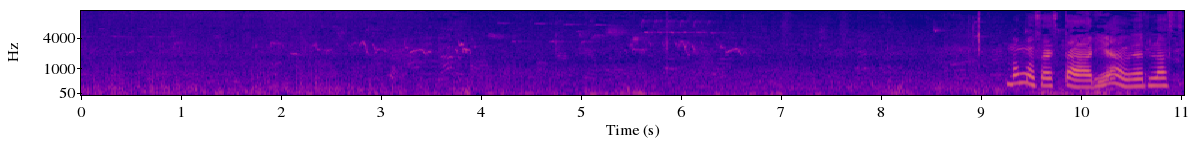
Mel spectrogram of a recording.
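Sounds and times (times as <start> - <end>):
small birds chirping: 0.0 - 7.0.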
